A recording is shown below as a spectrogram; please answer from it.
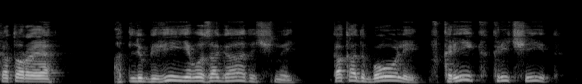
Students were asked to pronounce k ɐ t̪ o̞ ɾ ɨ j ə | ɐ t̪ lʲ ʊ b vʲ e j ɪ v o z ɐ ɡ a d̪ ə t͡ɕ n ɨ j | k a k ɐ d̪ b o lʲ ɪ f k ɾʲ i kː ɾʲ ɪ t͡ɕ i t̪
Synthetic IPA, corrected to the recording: k ɐ t̪ o̞ ɾ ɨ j ə | ɐ t̪ lʲ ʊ b vʲ i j ɪ v o z ɐ ɡ a d̪ ə t͡ɕ n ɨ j | k a k ɐ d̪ b o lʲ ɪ f k ɾʲ i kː ɾʲ ɪ t͡ɕ i t̪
